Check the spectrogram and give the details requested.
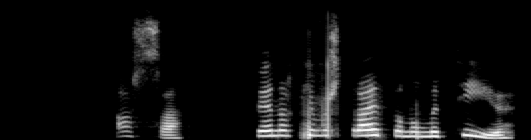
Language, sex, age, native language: Icelandic, female, 30-39, Icelandic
